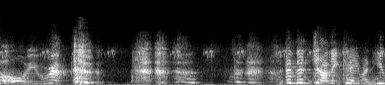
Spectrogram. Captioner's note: gasping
